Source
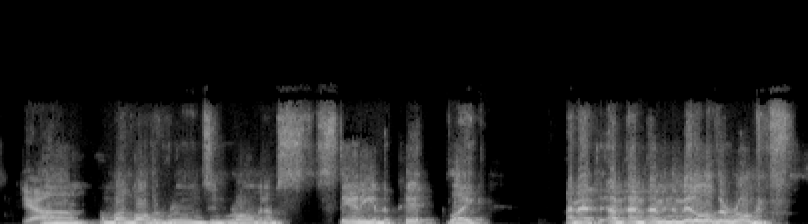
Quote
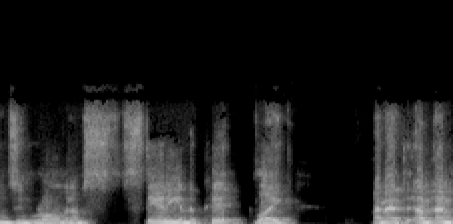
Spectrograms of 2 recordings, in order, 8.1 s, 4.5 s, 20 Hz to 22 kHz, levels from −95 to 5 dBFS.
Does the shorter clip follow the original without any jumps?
yes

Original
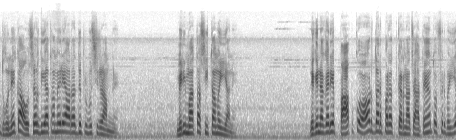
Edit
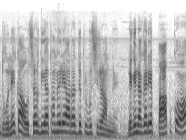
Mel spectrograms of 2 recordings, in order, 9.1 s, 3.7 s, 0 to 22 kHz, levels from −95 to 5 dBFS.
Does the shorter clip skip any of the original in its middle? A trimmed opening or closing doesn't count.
yes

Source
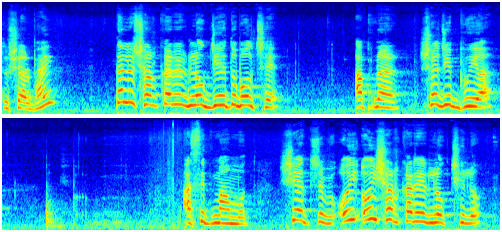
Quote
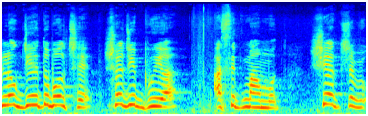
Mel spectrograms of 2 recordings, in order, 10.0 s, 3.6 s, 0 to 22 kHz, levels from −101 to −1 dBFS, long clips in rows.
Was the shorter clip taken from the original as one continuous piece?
no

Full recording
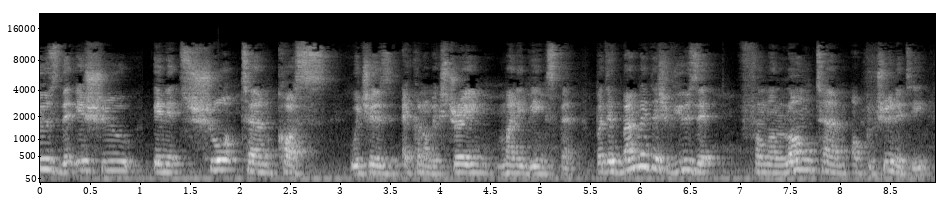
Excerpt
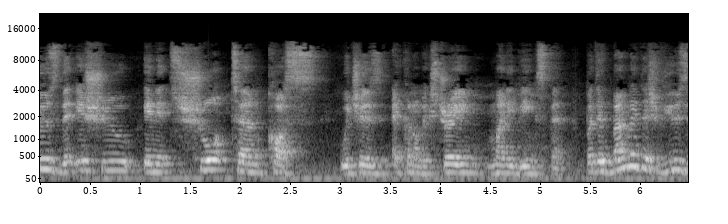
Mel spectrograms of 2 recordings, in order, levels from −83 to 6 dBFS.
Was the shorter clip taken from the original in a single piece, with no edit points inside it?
no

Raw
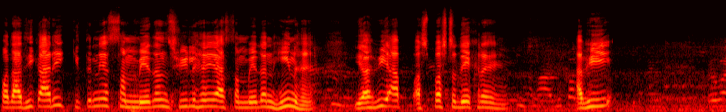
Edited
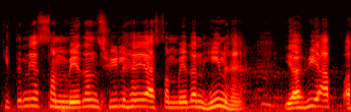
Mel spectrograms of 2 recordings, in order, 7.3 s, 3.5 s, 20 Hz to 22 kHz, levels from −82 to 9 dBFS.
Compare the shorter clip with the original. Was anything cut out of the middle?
no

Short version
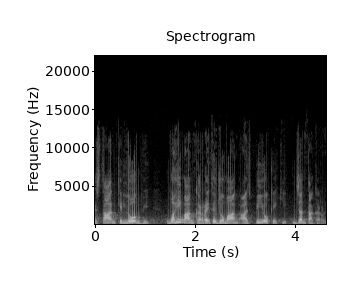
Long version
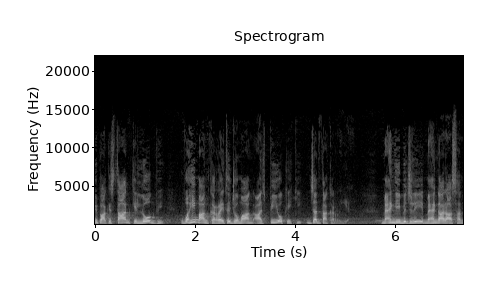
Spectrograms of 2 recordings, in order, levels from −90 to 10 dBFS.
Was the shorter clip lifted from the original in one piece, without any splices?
yes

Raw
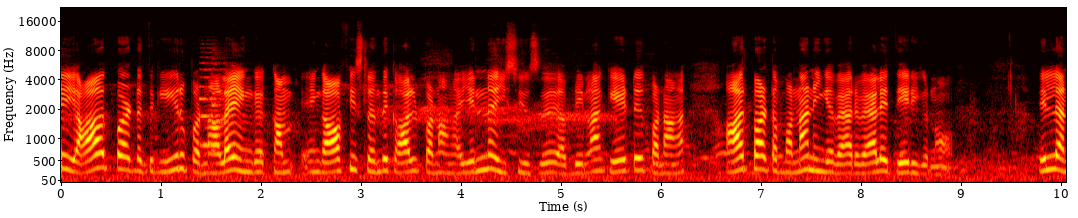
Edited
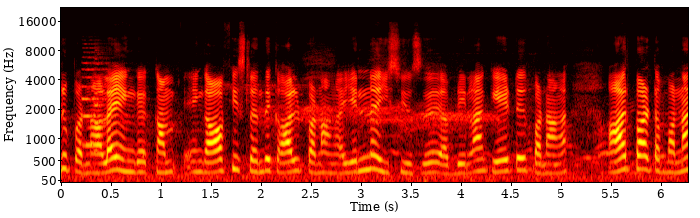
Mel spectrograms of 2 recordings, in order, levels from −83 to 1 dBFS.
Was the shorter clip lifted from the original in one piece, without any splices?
yes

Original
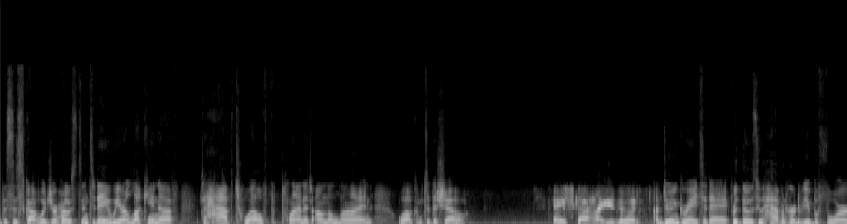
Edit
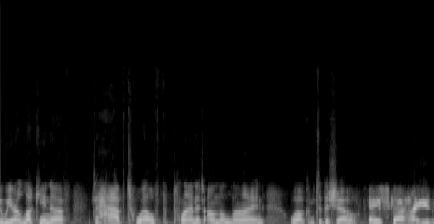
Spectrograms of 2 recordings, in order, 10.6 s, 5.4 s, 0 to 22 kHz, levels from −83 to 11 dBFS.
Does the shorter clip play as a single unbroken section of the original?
no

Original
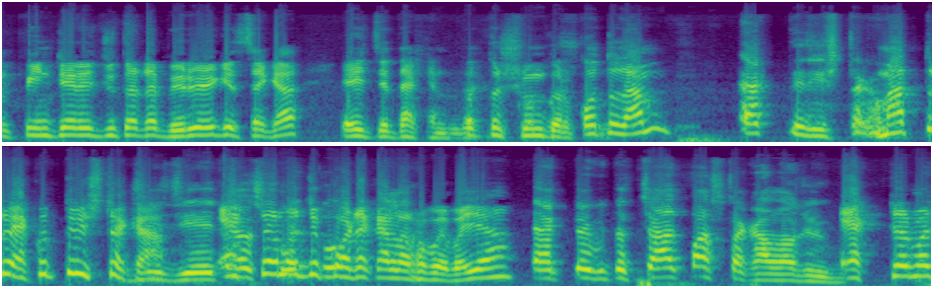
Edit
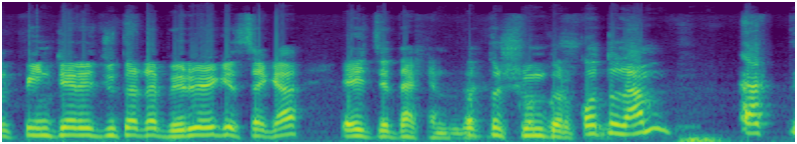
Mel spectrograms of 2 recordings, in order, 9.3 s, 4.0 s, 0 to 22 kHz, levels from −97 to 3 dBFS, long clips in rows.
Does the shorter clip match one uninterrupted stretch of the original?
yes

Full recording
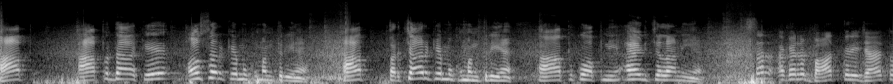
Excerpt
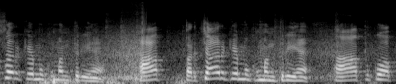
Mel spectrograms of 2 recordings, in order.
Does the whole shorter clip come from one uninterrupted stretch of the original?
yes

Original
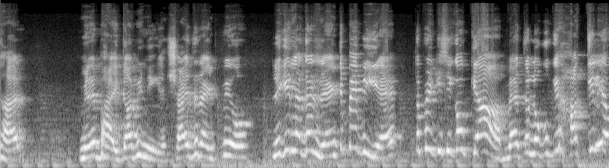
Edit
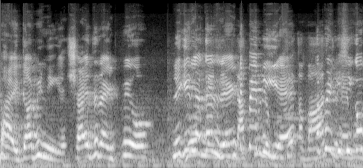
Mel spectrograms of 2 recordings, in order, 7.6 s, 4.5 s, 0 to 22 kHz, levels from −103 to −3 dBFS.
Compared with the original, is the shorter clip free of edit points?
yes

